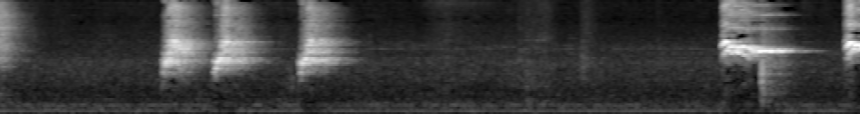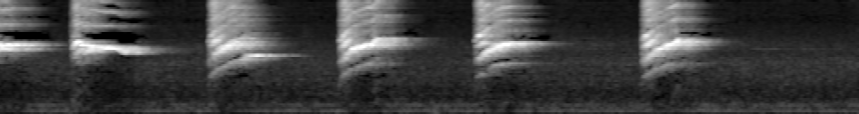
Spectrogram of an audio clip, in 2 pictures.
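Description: Caged songbird giving a series of sharp, falling chirps: three in quick succession, a pause of about three seconds, then seven more at about one a second, over a faint steady low hum.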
